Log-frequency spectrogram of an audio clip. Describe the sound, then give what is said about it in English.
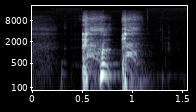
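Two harsh, close coughs in quick succession, loud and right up against the microphone, with a short catch of breath between them and quiet before and after. “I didn't mean to cough into the mic.”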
